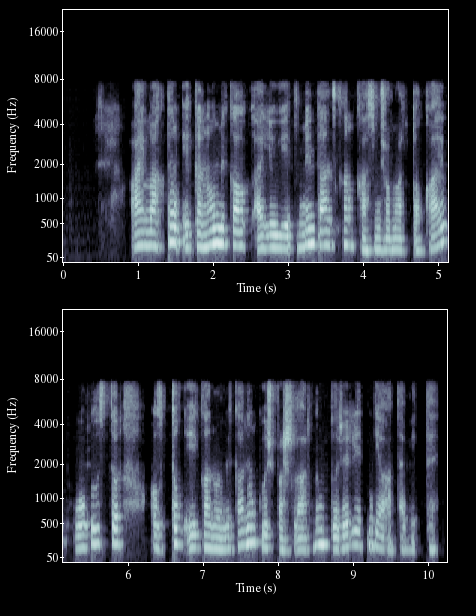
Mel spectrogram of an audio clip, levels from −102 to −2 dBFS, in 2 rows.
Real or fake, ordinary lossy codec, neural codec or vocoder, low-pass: fake; none; codec, 16 kHz, 2 kbps, FunCodec, trained on Chinese and English, 25 frames a second; none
